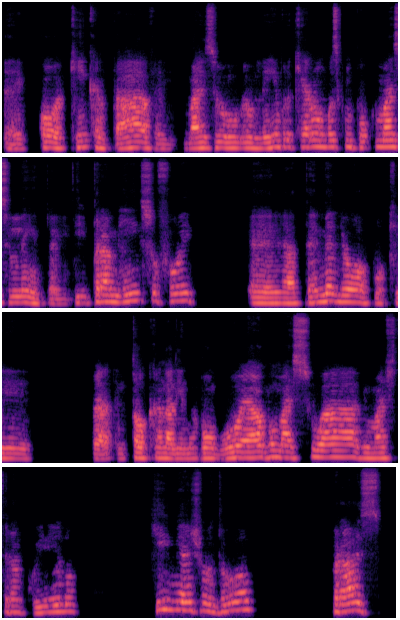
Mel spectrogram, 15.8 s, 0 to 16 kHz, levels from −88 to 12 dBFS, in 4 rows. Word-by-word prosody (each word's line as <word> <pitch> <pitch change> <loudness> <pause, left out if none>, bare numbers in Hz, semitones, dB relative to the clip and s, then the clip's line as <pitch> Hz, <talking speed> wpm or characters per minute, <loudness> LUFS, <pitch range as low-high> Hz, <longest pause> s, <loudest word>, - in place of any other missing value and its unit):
eh, 115 -1 -7
qual 135 -3 +2
quem 150 +3 -6
cantava. 130 -2 +1
Mas 125 +2 +3
o 135 -1 -1
eu 135 - -1
lembro 135 +6 -1
que 155 - -8
era 155 +1 +1
uma 165 - +2
música 155 +1 -4
uma 155 - -2
pouco 145 +1 -7
mais 160 -1 +4
lenta. 145 -4 -2 0.2
E, 145 +1 -8
pra 165 +4 +3
mim, 165 +4 0
isso 185 0 -7
foi, 180 +1 -4 0.5
eh, 130 -1 0
até 130 +3 +2
melhor, 160 -4 +3
porque 120 -2 -6 0.6
pra - - +1 0.2
tocando 130 -1 +1
ali 120 0 +3
no 120 +1 -7
bongô, 125 +2 +2
é 140 - +5
algo 145 +3 +4
mais 145 -3 +2
suave, 155 -3 +2
mais 130 0 -1
tranquilo, 150 +3 -5 0.7
que 210 +2 -2
me 210 -1 -3
ajudou 195 +2 0 0.8
para 170 +3 +3
as 170 -8 -3
145 Hz, 155 wpm, -23 LUFS, 130-160 Hz, 0.8 s, é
